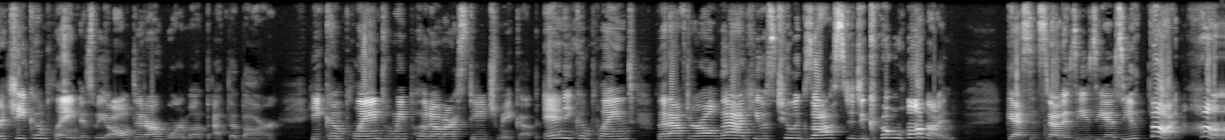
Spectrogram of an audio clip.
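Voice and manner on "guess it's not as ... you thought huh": loud, sneering, taunting jab. Narrator taunts Richie just before they go on stage, sneering. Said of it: "I sneered".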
